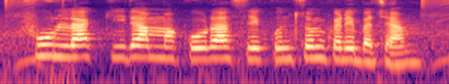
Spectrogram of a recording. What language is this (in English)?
Magahi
